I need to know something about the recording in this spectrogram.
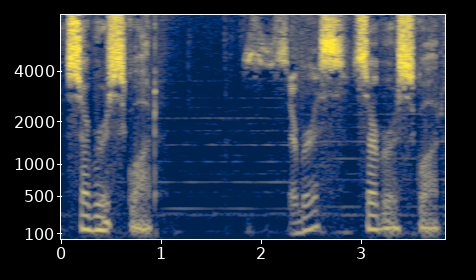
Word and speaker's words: Cerberus: They're called Cerberus Squad. Cerberus squad. Like, how do you spell? CERBERUS. Like the multi-headed dog. CERBERUS.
